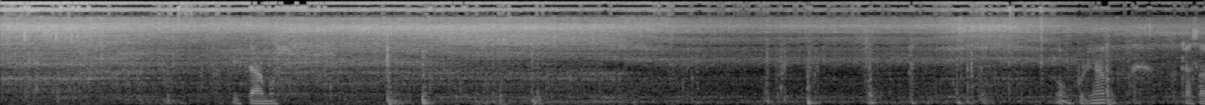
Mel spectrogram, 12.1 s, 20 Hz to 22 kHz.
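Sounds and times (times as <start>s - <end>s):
meat sizzling: 0.0s - 10.6s
small knocks and clicks: 3.8s - 5.6s.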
